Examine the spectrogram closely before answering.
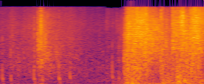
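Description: Weapons clash and thud loudly in a fight.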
